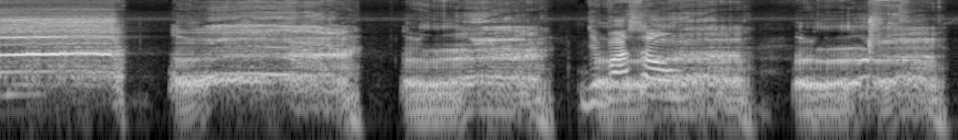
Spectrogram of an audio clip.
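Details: Castration of a native pig: four drawn-out harsh squeals, each close to a second long, with quick silent gaps between and a wavering, trembling note in the middle one.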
